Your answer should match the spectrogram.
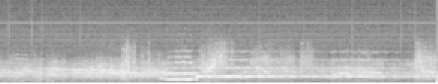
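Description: A flock of sheep bleating, several calls overlapping at different pitches, one held for about two seconds from midway.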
